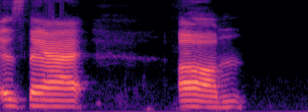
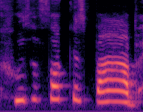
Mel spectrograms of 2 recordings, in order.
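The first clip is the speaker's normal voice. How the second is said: much higher, baffled mock outburst; as if the name makes no sense at all; incredulous; 12 semitones higher than usual. Watching the show, baffled by the name Bob, high. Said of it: "I was like".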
